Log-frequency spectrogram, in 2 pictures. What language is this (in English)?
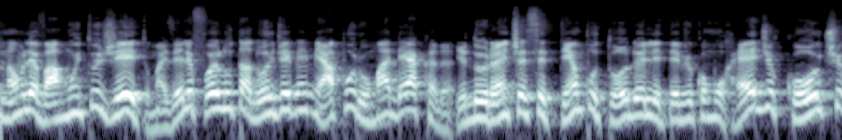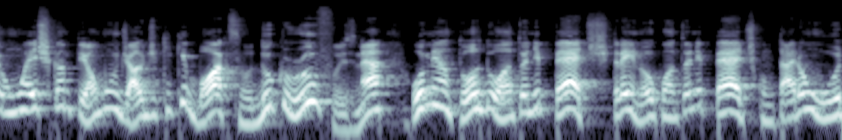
Portuguese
